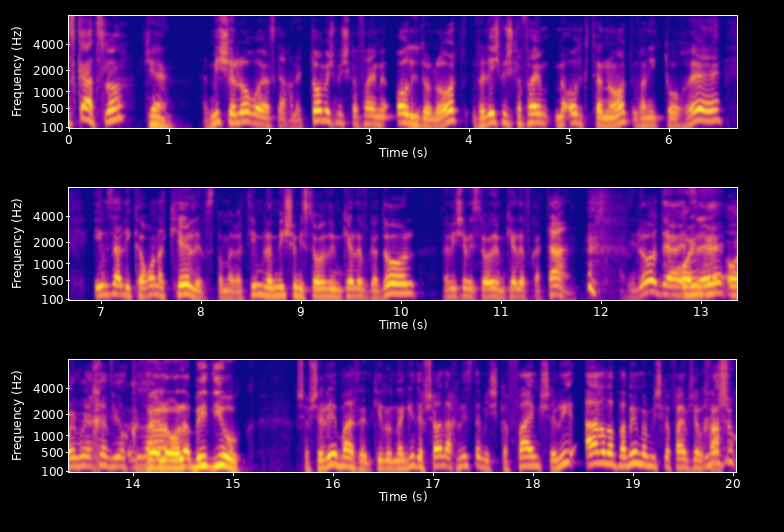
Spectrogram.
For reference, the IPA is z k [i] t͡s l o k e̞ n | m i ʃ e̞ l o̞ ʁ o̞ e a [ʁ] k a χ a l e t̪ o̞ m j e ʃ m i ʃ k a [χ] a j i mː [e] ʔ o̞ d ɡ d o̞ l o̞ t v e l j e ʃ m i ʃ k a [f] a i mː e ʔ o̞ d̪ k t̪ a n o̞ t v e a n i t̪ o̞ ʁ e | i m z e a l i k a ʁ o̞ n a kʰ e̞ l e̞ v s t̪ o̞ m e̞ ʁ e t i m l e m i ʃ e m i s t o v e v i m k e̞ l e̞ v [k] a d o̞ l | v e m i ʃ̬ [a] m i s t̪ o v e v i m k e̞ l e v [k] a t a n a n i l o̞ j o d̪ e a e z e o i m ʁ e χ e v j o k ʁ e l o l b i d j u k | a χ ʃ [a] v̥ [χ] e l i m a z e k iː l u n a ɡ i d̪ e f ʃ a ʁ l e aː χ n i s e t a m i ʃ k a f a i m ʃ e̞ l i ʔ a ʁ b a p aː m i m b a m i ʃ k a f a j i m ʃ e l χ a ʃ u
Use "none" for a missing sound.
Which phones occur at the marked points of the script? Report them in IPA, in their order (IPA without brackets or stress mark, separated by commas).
a, z, f, e, f, ɡ, e, k, a, ʃ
